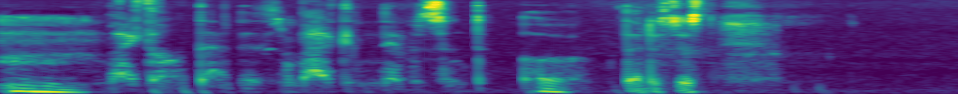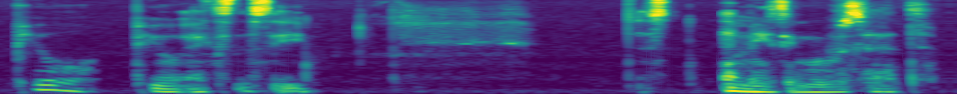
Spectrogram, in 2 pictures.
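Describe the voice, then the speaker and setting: A man doing whispered ASMR commentary on a video game, soft and breathy, musing in a halting, casual way, close to a phone mic. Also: low-pitched, no room sound. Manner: halting, musing, unhurried delivery. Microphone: close phone microphone.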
